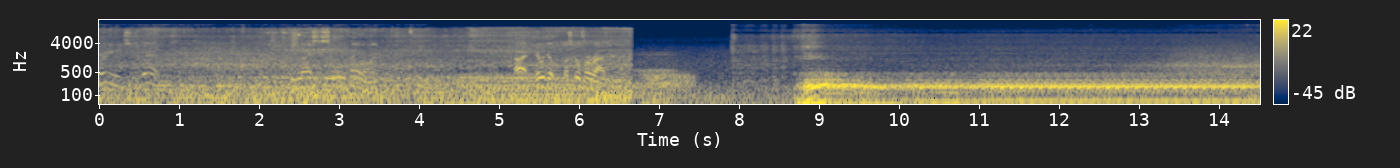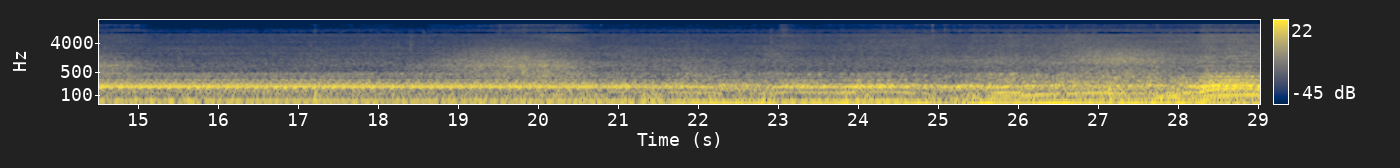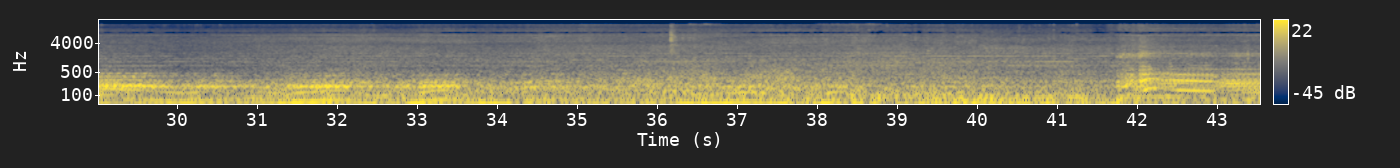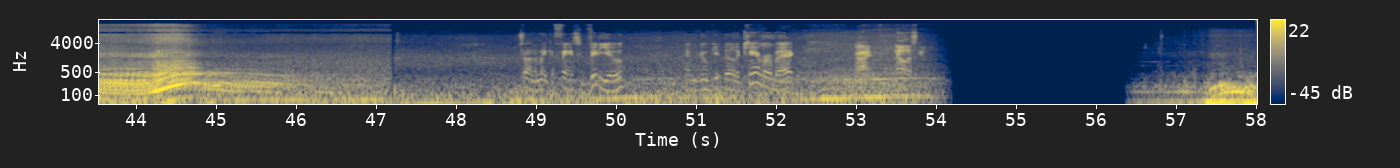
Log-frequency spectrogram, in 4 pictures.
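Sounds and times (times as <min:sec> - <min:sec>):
car engine starting and revving: 0:06.0 - 0:38.6, 0:41.7 - 0:47.2, 0:57.1 - 0:58.0.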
